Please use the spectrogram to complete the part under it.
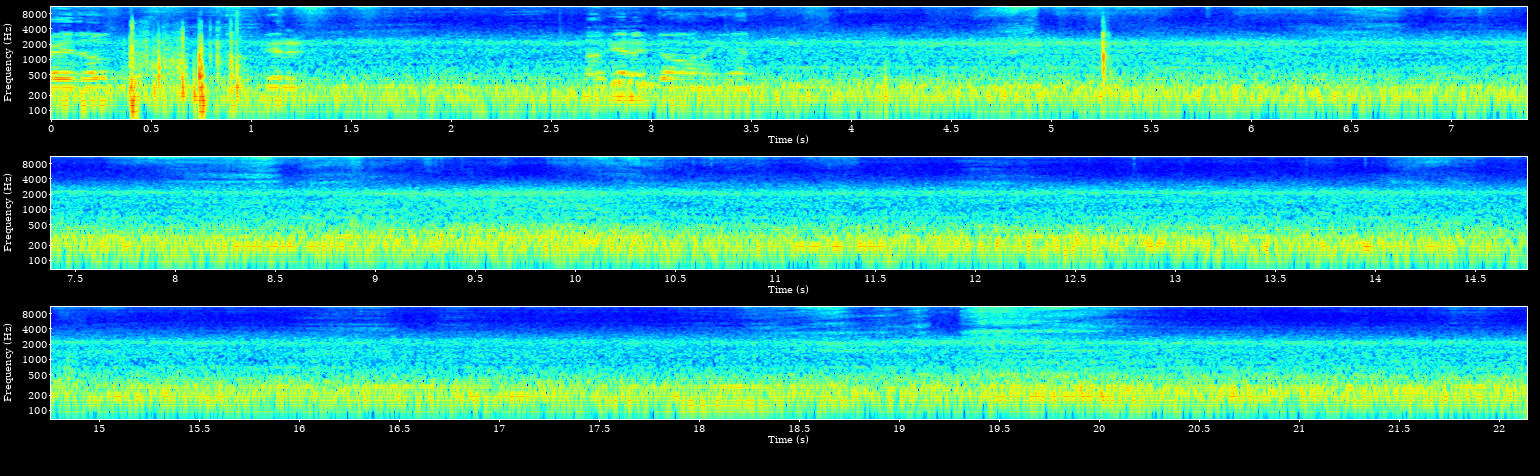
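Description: Water sprays and splashes steadily against a car.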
